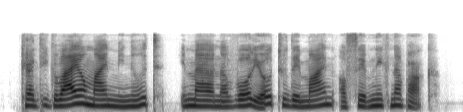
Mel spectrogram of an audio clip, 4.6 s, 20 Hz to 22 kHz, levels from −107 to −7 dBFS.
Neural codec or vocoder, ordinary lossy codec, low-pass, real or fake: codec, 16 kHz in and 24 kHz out, 0.4 kbps, LongCat-Audio-Codec, two codebook decoder; none; 7.2 kHz; fake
